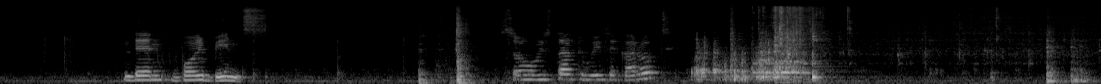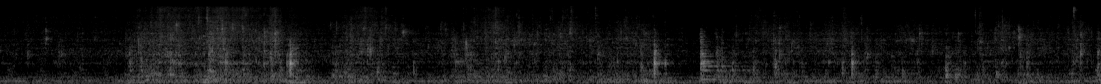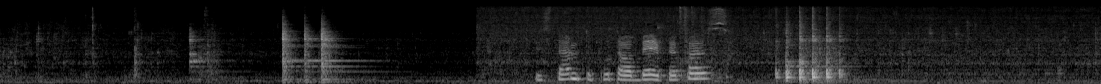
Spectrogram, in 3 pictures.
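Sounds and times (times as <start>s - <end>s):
carrots sizzling in oil: 8.4s - 24.8s, 26.0s - 33.0s
wooden spoon knocking on pot: 24.8s - 25.8s, 29.8s - 30.7s.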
